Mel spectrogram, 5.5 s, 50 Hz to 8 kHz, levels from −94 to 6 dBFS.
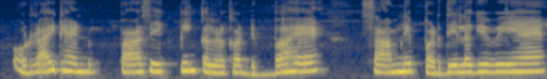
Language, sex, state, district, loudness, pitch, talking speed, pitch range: Hindi, female, Punjab, Fazilka, -12 LUFS, 250 Hz, 165 wpm, 235-265 Hz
